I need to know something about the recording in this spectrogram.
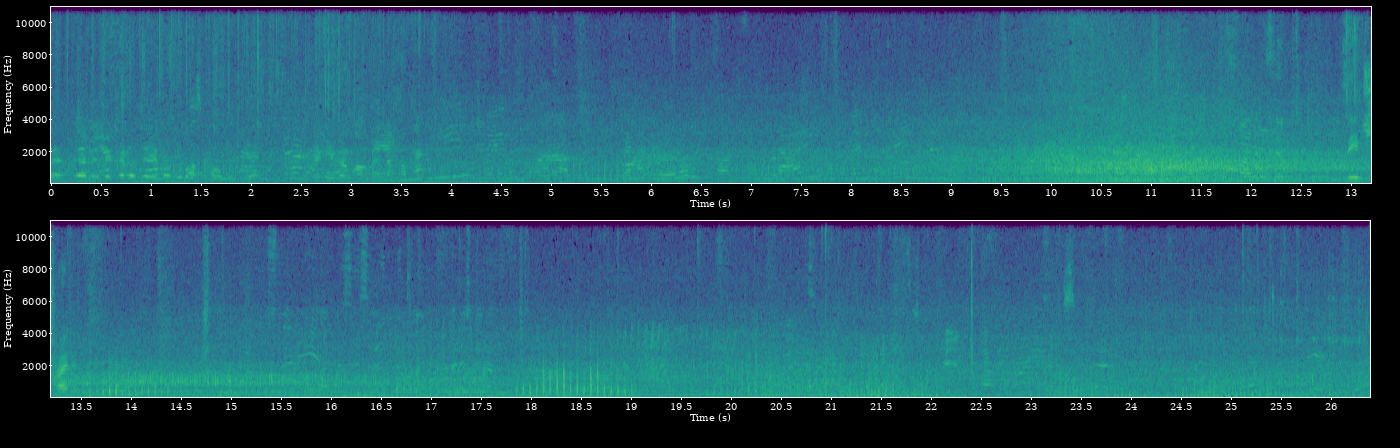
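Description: Men and women chatter nearby outdoors.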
